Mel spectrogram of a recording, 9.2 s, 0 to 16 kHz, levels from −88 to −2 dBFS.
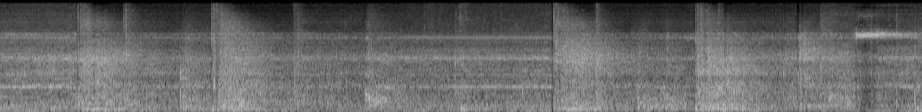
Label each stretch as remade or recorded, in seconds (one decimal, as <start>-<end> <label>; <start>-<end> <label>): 0.0-4.0 remade; 4.0-5.8 recorded; 5.8-9.2 remade

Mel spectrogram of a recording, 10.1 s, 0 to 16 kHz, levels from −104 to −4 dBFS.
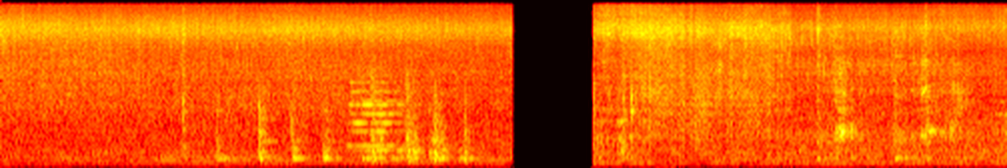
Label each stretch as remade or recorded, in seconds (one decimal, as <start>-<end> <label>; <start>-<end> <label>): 0.0-6.5 recorded; 6.5-7.7 remade; 7.7-10.1 recorded

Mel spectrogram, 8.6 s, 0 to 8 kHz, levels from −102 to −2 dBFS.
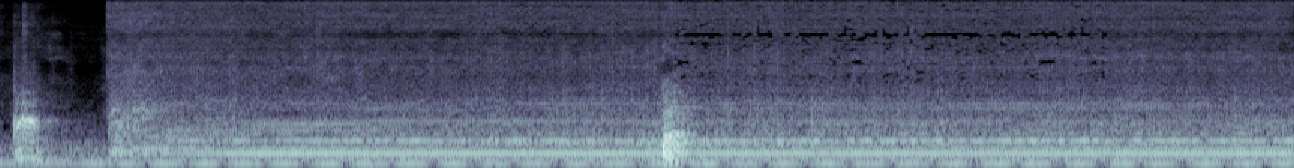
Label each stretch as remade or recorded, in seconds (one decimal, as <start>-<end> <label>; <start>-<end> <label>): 0.0-4.5 remade; 4.5-7.4 recorded; 7.4-8.6 remade

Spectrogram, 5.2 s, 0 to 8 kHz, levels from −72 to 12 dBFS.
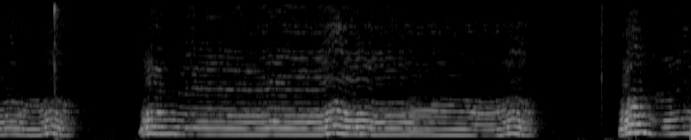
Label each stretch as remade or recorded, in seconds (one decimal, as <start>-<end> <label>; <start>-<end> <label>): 0.0-5.2 recorded

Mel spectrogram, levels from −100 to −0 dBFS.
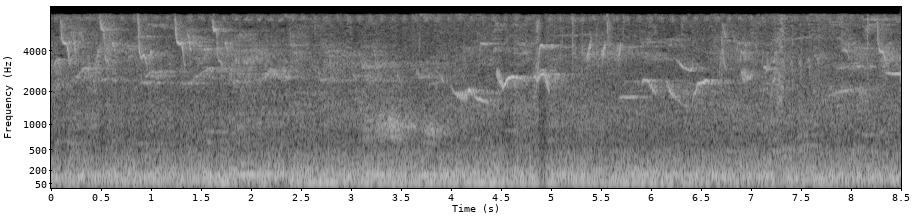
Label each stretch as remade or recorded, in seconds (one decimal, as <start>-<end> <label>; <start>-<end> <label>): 0.0-1.8 recorded; 1.8-2.4 remade; 2.4-8.5 recorded

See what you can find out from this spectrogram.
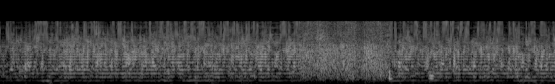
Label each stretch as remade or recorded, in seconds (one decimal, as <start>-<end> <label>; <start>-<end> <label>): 0.0-3.0 remade; 3.0-3.9 recorded; 3.9-5.6 remade

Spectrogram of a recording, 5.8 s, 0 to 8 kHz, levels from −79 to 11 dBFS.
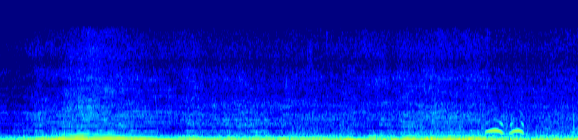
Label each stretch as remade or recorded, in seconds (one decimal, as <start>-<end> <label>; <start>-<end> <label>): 0.0-2.9 remade; 2.9-3.5 recorded; 3.5-4.8 remade; 4.8-5.8 recorded

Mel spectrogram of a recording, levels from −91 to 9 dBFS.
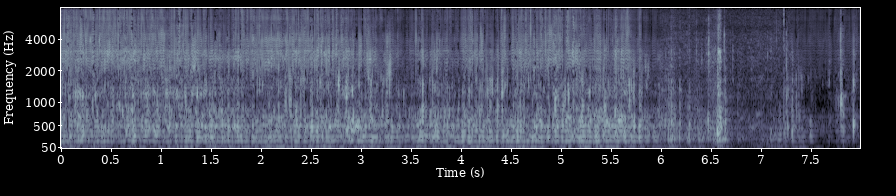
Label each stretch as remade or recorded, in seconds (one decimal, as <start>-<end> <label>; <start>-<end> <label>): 0.0-6.0 remade; 6.0-7.3 recorded; 7.3-8.0 remade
